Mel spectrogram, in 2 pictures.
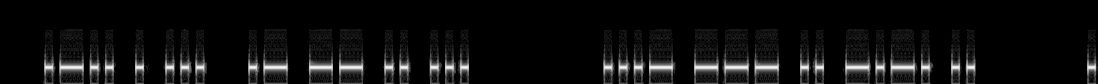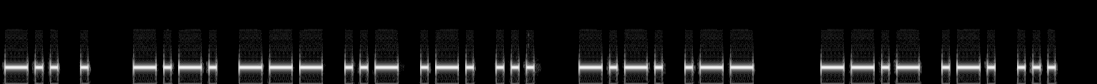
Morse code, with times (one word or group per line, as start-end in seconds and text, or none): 0.5-2.0 LES
2.5-4.7 AMIS
6.0-9.7 VOICI
10.9-11.9 LE
12.3-16.3 COURS
16.8-18.5 CW
19.2-21.5 QRS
